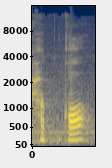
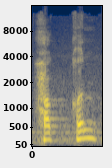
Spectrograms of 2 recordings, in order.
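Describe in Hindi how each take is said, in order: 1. शब्द के आख़िर में लंबा अ स्वर है। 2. शब्द के आख़िर में n की आवाज़ है। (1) "वफ़ की सूरत में हक़्क़ा पढ़ा जाएगा" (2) "हक़्क़न पढ़ेंगे"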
